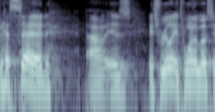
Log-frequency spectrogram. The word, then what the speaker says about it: Hesed: it's in English you would spell it H-E-S-E-D, Hesed, or it's probably like Chesed or something like that, but I'm not very good at that.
